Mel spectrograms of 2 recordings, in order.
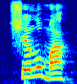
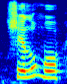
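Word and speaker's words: שלמה: E agora o nome Shelomo, o mesmo Re com o som de O. Eu não posso dizer aqui Shelom, que é o nome do rei Salomão, e nem Shelomá, e sim Shelomo.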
